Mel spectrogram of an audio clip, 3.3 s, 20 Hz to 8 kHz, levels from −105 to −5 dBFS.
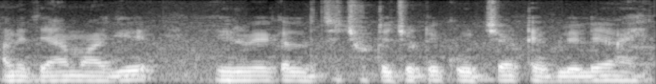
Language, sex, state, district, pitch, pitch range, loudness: Marathi, male, Maharashtra, Nagpur, 115 Hz, 115-120 Hz, -14 LUFS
